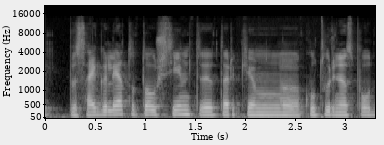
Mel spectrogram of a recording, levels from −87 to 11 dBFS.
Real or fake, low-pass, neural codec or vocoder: real; 14.4 kHz; none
